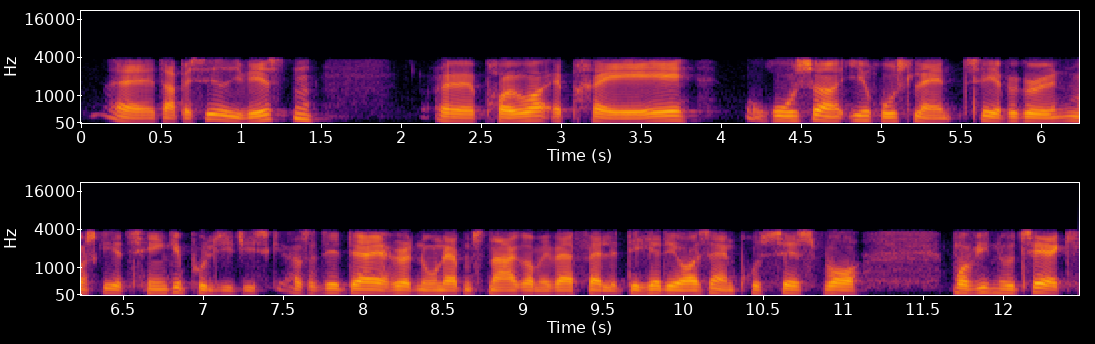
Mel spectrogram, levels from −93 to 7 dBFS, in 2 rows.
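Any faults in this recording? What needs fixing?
Nothing stood out on listening, so there is nothing to fix; the speech carries the narrow band of G.711 telephone coding, with nothing above about 3.8 kHz, and that is simply the format at work.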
